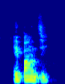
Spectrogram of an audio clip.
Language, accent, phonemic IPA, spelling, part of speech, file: French, Canada, /e.pɑ̃.di/, épandis, verb, LL-Q150 (fra)-épandis.wav
- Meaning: first/second-person singular past historic of épandre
